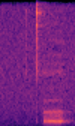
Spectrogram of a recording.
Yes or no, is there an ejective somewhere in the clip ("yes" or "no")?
yes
